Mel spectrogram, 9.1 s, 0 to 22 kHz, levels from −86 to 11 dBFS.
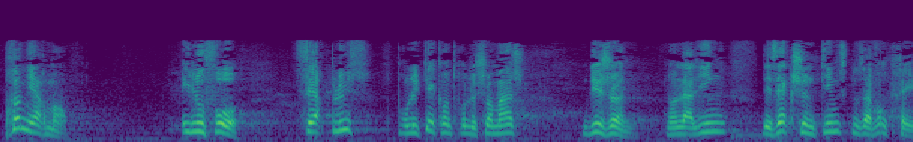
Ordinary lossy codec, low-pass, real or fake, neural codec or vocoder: none; none; real; none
